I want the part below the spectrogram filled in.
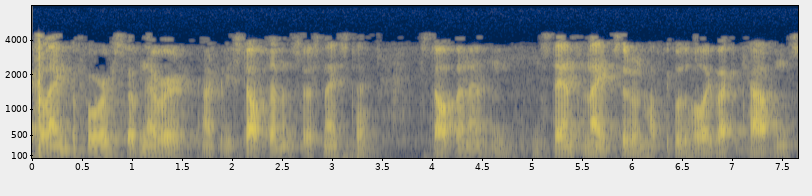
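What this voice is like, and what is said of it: Tyrone Irish accent mixed with English. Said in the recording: “that doesn't sound much like a Cavan accent. Well, it's not ... it's from the other great footballing county in Ireland, which of course is Tyrone ... I'm from Tyrone originally and lived in England for a while, so my accent got mixed up there”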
